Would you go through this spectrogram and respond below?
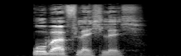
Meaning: superficial
- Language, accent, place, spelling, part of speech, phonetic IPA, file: German, Germany, Berlin, oberflächlich, adjective, [ˈoːbɐˌflɛçlɪç], De-oberflächlich.ogg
